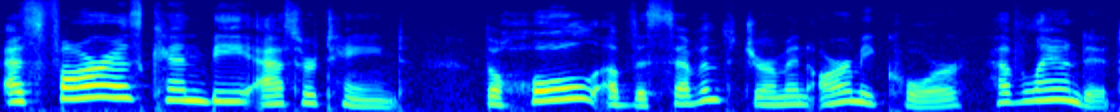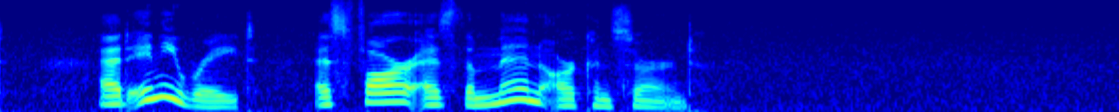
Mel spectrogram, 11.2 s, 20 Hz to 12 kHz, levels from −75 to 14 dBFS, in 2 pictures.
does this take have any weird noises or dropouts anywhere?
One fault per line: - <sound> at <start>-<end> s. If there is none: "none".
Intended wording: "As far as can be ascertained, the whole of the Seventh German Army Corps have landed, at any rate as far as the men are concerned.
none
